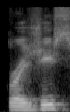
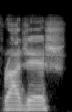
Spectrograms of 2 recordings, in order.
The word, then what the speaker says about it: Rajesh: heard the testimony of rajish sakar is that correct I pronounce that that's Rajesh yes sir rajes sakar my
